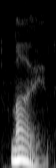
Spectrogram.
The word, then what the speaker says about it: Main: While not to digress too much, the mine river in Germany, although spelled like the English man, is actually pronounced mine.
